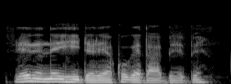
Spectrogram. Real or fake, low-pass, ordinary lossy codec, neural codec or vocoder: real; 7.2 kHz; none; none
